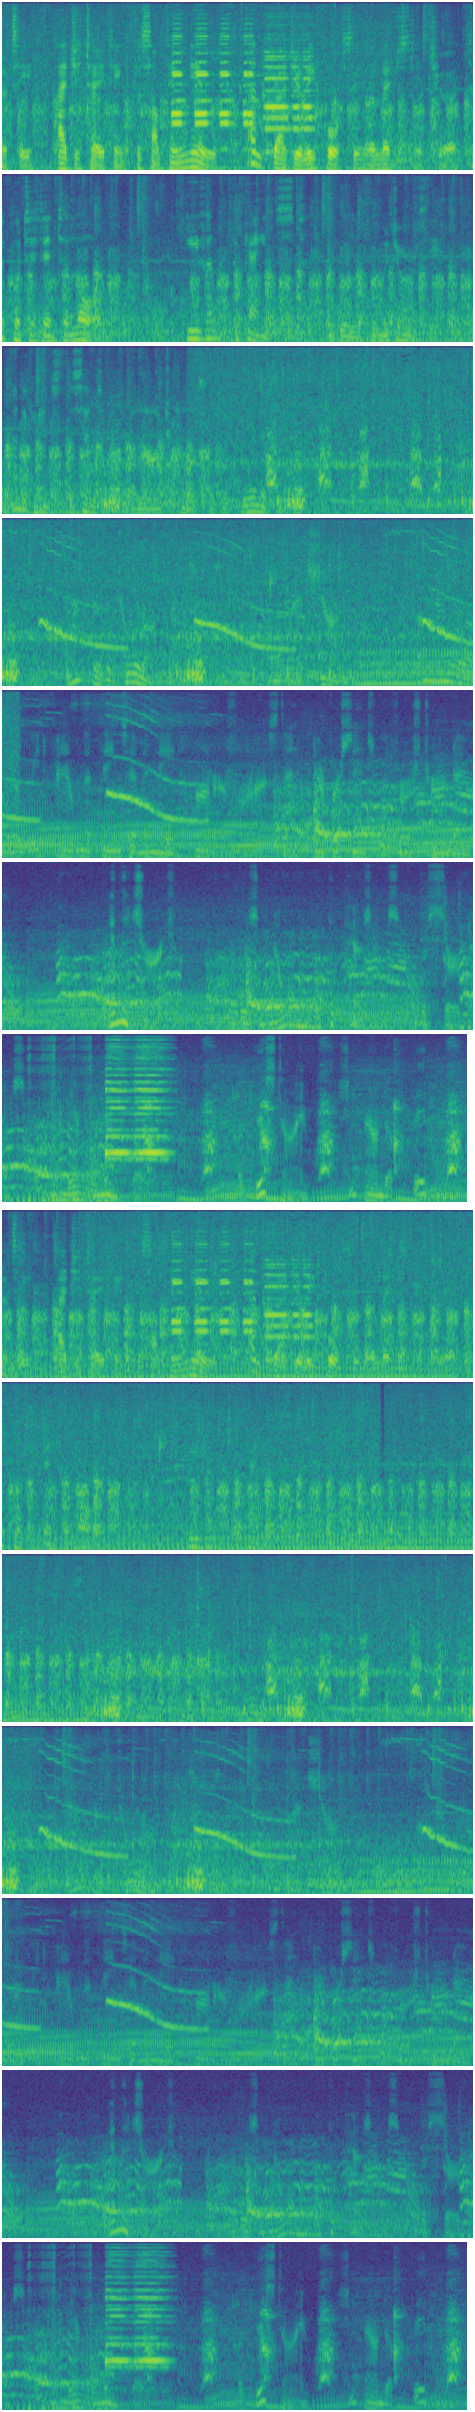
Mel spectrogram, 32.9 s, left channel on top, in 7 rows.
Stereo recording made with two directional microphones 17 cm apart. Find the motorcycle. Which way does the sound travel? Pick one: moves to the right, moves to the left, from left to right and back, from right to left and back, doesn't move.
moves to the left.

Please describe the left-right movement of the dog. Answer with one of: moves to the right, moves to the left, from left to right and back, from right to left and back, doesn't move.
moves to the left.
